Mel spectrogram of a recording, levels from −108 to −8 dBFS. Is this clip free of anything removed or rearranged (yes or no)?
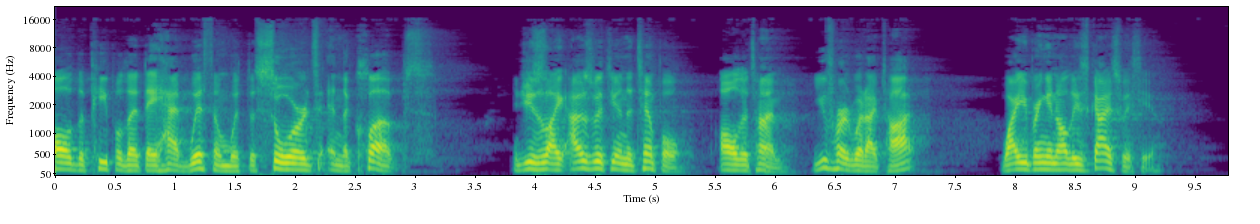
yes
